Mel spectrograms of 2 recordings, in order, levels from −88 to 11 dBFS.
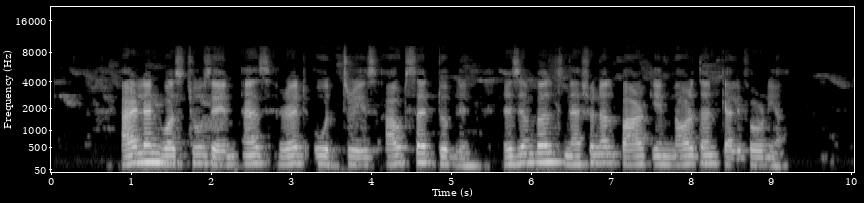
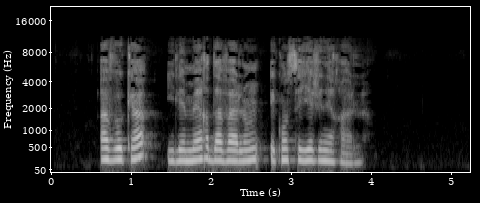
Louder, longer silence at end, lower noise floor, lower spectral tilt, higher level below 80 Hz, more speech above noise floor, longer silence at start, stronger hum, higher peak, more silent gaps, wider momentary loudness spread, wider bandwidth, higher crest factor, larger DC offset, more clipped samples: about the same, -21 LUFS vs -22 LUFS; second, 0.85 s vs 1.35 s; second, -61 dBFS vs -75 dBFS; first, -6.5 dB/octave vs -4.5 dB/octave; about the same, -62 dBFS vs -66 dBFS; second, 41 dB vs 53 dB; second, 0.2 s vs 0.6 s; neither; first, 0 dBFS vs -6 dBFS; neither; about the same, 11 LU vs 10 LU; second, 8.6 kHz vs 11.5 kHz; about the same, 20 dB vs 18 dB; neither; neither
